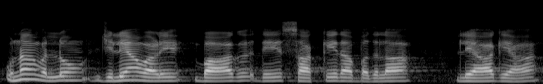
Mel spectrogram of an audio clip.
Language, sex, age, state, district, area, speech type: Punjabi, male, 30-45, Punjab, Kapurthala, rural, spontaneous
